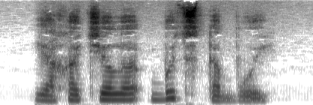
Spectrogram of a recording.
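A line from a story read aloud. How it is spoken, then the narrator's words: Plain. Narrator (Russian): сказала она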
